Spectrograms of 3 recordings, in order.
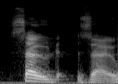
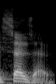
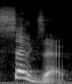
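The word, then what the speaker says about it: σῴζω: is s Ozio but in the official pronounciation of the Greek there's a little D in there so it's so though okay so so means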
